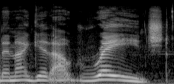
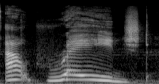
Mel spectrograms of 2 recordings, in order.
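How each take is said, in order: First: Outraged drawn out slowly and raised; outraged, slow and high. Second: Outraged again, higher and falling hard; indignant outraged, high then falling; outraged, pitched up. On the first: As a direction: lean hard on outraged, stretching it. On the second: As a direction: climb up on outraged, then let it drop. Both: Real, not acted.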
